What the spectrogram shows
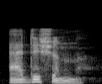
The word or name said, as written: addition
